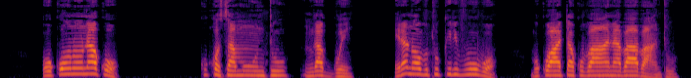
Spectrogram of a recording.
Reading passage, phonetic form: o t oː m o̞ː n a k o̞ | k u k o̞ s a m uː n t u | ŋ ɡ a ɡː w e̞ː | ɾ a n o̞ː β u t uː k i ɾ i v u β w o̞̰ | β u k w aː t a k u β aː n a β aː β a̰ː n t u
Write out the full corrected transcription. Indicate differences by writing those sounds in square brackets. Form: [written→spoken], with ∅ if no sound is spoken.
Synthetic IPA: o [t→k] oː [m→n] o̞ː n a k o̞ | k u k o̞ s a m uː n t u | ŋ ɡ a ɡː w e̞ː | ɾ a n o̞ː β u t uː k i ɾ i v u β w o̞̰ | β u k w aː t a k u β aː n a β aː β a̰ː n t u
